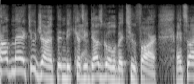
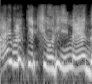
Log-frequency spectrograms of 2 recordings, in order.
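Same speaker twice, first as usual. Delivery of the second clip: very high, slow, drawn-out villain yell; 9 semitones higher than usual. Imagining an actor as Skeletor yelling at everybody: imitating Skeletor yelling. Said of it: "yell at everybody and call them".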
